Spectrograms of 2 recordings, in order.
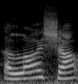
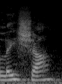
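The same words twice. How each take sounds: First: The name is said the usual English way. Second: The name is said the original Hebrew way.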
